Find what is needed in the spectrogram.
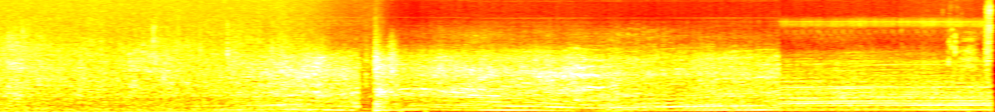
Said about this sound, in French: Il le fait entrer dans la voiture et Stéphane aussi. Puis il la met en route.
